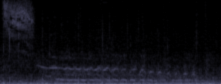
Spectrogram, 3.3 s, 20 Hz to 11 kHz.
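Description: A black horse in Reverse:1999 lets out a long wavering neigh, loud and clear over a noisy rumbling background, with no talking.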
